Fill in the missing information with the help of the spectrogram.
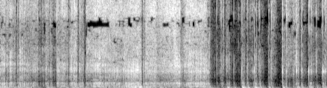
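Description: Fingertips and nails scratch and rub across colorful interlocking EVA foam puzzle floor mat tiles, which are thin, flat and solid with a textured surface. A dense, continuous rough scraping with a low rumble fills the first few seconds, then breaks into quicker, choppy bursts of brighter scratching.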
